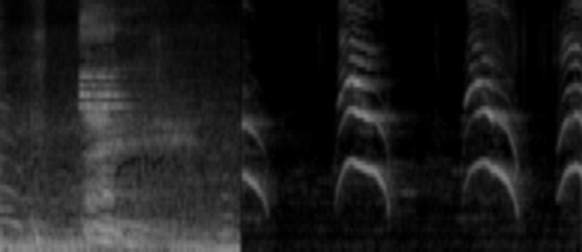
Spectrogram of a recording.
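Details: Cat or kitten giving three short arched meows, each rising then falling, spaced about a second apart after a brief noisy opening passage with faint music-like sound.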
